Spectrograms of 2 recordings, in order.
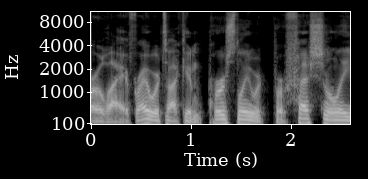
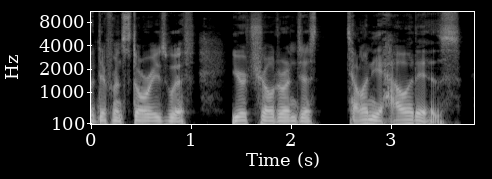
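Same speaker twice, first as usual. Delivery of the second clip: normal talking voice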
